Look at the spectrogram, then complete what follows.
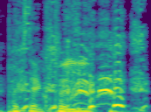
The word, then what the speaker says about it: Patek Philippe: for Patek Philippe.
